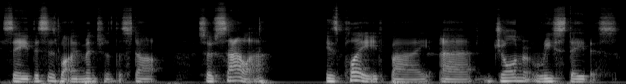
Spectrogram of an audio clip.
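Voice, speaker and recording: Man, podcast co-host, casual unscripted chat, opinionated, emphatic repetition, mid-pitched voice. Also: steady tone, measured pace. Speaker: podcast co-host reviewing films. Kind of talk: casual unscripted film discussion.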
